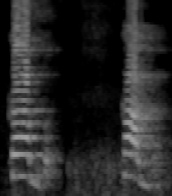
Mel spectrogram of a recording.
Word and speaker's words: कब: ध्यान देना है कि दोनों लेटर्स पर सिमिलर स्ट्रेस होने चाहिए। इट्स नॉट लाइक दैट कब और कब, नहीं, ऐसे नहीं पढ़ते हैं। दोनों लेटर्स का प्रोनाउंसिएशन सेम वे में होना चाहिए।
